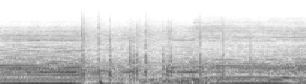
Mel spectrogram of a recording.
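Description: Fireworks bursting, with a quick run of bangs and crackles about half a second in, over music that plays throughout.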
